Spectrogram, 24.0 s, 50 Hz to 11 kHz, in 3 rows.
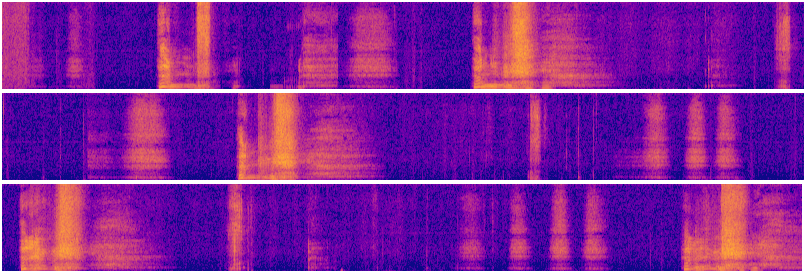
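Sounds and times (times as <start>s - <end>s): short sharp sniffs: 0.0s - 0.9s
person sneezing: 4.7s - 5.6s, 22.9s - 23.8s.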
